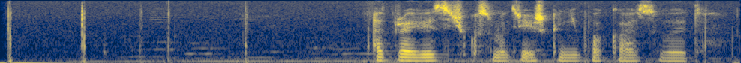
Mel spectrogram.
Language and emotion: Russian, neutral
